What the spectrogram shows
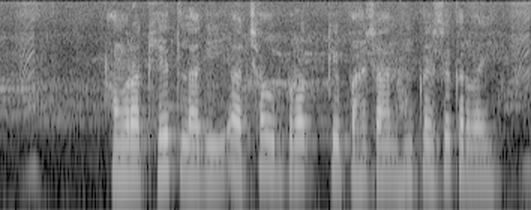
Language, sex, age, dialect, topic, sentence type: Magahi, male, 25-30, Western, agriculture, question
